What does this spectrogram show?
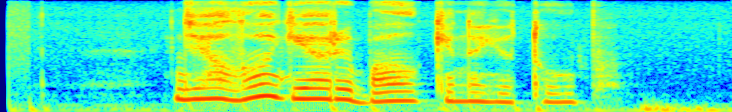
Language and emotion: Russian, sad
